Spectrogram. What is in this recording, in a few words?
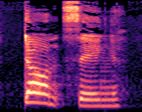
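"dancing", British English; PictureDictionary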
